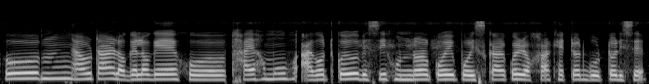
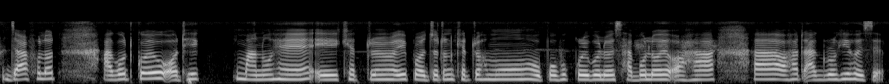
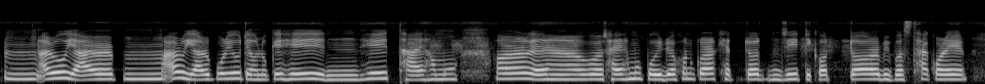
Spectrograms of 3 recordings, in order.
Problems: background sounds at intervals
